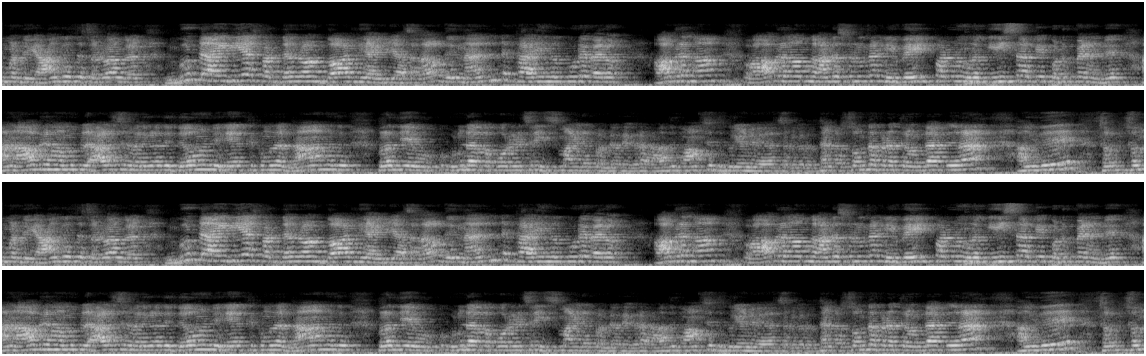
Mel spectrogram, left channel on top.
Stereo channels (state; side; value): identical; both; correlation 1.00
